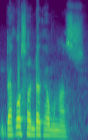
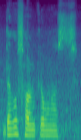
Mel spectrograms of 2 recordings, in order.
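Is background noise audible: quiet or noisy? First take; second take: quiet; noisy. First: Background noise is suppressed behind the voice. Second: Fan and traffic noise are heard behind the voice. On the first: "এখন noise cancellation on করে কথা বলছি" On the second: "মাইকের noise ক্যান্সেলেশনটা অফ করলাম"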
